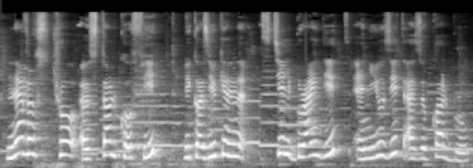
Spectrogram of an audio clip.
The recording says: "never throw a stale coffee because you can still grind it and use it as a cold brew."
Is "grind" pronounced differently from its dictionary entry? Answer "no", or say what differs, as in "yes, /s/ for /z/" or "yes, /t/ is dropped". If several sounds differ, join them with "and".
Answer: no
